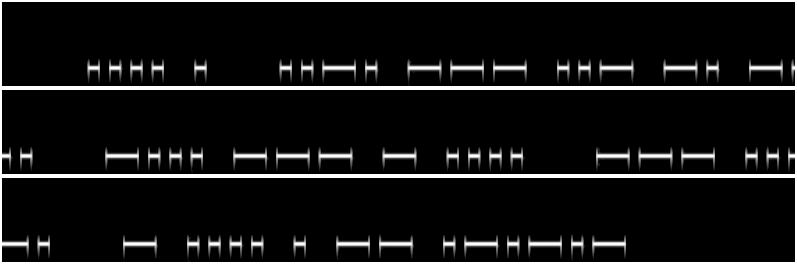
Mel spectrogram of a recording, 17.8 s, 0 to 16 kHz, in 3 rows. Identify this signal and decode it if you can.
Morse code, heard as a keyed tone, about 15 wpm, 700 Hz. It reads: HE FOUND BOTH OF THEM.
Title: Sentences from Top 1000 Words - Review Part 1 - 15wpm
